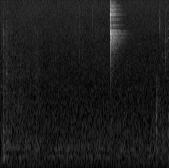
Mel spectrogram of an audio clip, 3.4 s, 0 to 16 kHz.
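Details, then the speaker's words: 10W fixed IP camera powered by a 90W PoE++ injector: single sharp click in a quiet room as the network cable is plugged in, showing the camera receiving power after PoE handshake; normal power-up. "Once I plug in the cable, I can hear the camera is making the click sound which means the camera is getting the power."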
